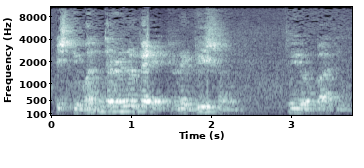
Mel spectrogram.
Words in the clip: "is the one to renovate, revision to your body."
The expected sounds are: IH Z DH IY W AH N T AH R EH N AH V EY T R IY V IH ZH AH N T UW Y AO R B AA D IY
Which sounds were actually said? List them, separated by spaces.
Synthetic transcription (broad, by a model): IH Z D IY W AH N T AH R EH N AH B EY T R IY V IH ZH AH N T UW Y AO R B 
